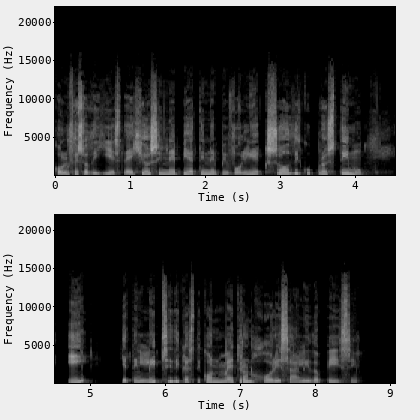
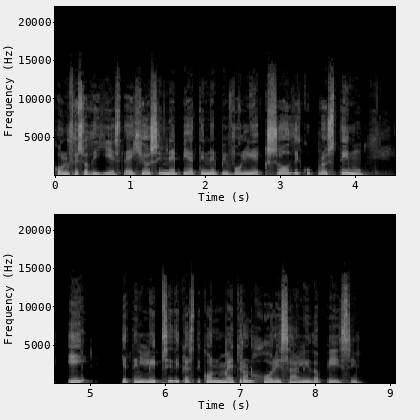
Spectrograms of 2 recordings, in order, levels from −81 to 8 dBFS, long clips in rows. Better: second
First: thin; somewhat; fading below 350 Hz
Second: none

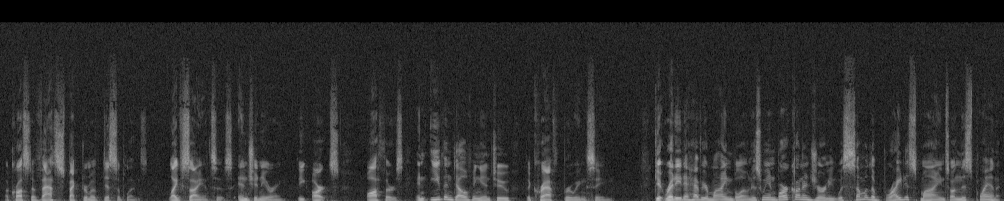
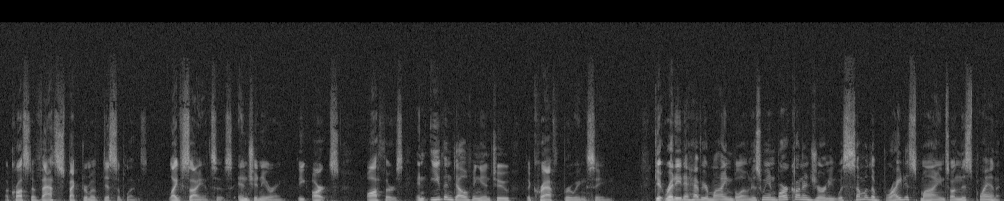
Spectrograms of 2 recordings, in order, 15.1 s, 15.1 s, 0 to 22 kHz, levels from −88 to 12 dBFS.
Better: neither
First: hiss; faint; throughout; 25 dB below the speech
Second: hiss; faint; throughout; 25 dB below the speech

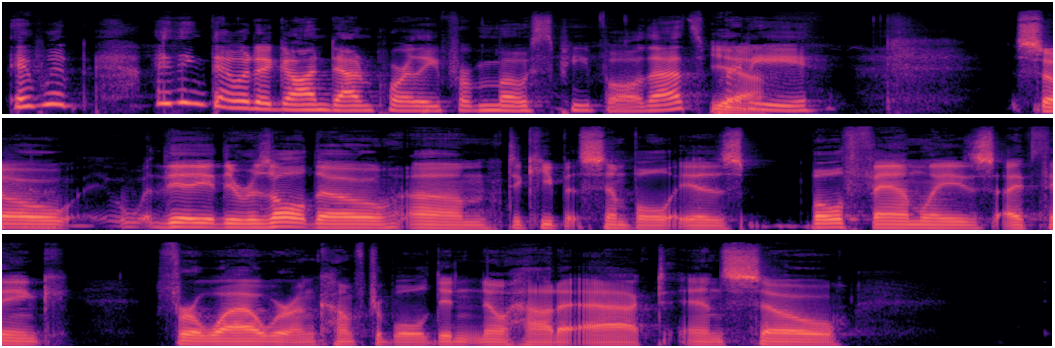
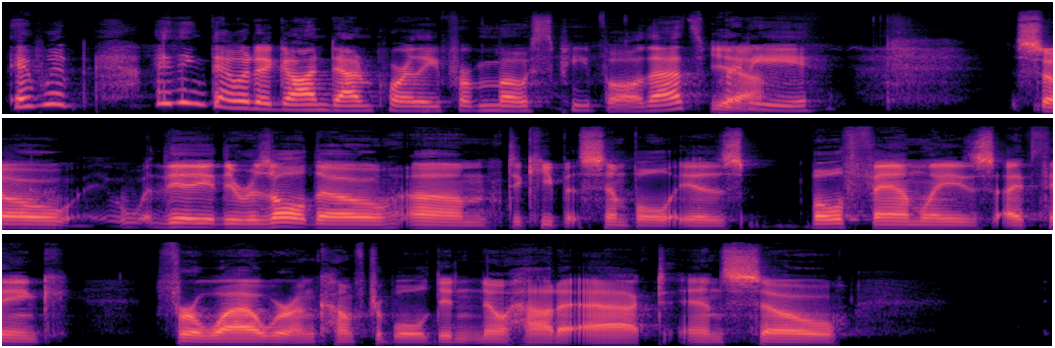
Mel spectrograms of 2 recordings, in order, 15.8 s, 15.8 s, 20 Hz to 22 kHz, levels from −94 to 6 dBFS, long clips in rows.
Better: first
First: none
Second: thin; very; fading below 600 Hz

